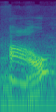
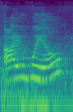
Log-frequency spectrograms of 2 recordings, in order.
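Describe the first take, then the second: First: The words are merged into one contracted syllable. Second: Both words are said fully and separately.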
